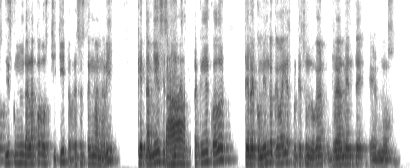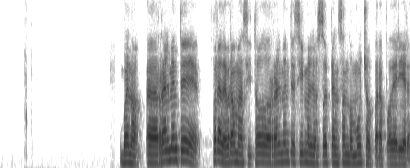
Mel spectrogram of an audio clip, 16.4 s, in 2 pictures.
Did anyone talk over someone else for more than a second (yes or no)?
no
